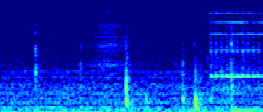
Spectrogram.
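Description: Scattered faint clicks give way to a telephone ringing in a video game, a bright electronic tone that starts near the end and holds briefly.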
